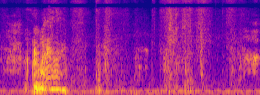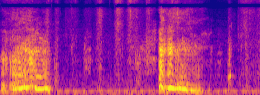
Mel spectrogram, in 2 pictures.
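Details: Angry Shiba Inu growling: three rough, grumbling bursts of about half a second each, wavering then dropping in pitch, spaced two to three seconds apart, over a steady low hum.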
